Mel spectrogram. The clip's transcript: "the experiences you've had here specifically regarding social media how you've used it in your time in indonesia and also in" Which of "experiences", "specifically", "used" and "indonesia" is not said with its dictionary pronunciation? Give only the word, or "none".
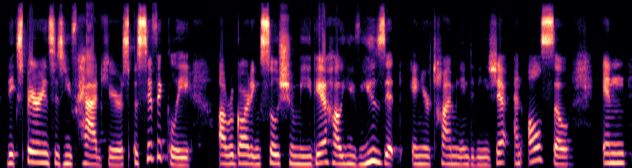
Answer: none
